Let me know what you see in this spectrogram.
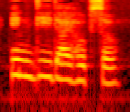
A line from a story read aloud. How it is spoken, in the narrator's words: sighed Juliette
